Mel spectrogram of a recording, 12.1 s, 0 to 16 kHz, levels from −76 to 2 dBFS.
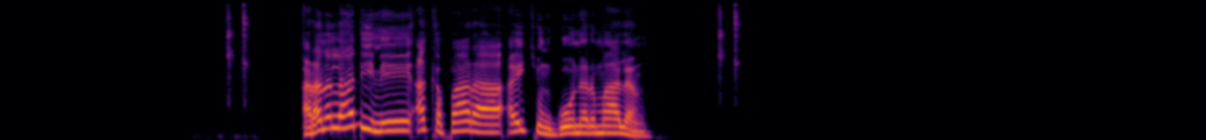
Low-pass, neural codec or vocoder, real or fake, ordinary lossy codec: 14.4 kHz; autoencoder, 48 kHz, 128 numbers a frame, DAC-VAE, trained on Japanese speech; fake; AAC, 96 kbps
